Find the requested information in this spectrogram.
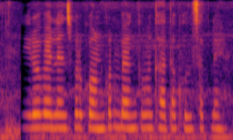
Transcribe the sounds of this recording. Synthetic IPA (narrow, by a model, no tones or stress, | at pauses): ziːɾobeːlẽnspəɾkɔːnkɔnbɛ̃ːŋkmẽkʰaːt̪akʰʊlsɐklẽː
